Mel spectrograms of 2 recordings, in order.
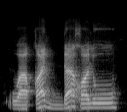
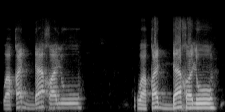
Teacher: Jadi asalnya waqad dakhalu, asalnya baris fathah sahaja. Jadi cara nak baca dia seolah-olah awak buang dal yang pertama ini. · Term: idgham mutamathilain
